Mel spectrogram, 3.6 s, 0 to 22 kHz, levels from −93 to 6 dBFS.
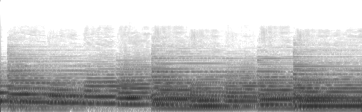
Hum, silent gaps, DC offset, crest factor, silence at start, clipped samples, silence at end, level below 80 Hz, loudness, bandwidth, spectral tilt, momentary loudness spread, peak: none; none; under 0.1%; 14 dB; 0 s; under 0.1%; 0 s; -46 dBFS; -20 LUFS; 4.3 kHz; -11 dB/octave; 4 LU; -6 dBFS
